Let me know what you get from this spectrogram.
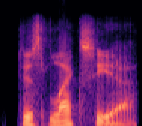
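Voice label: "dyslexia", American English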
